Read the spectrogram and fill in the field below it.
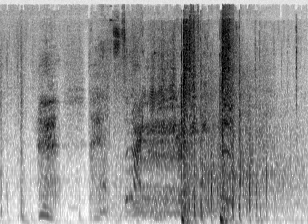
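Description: A horse neighs and whinnies in the video game The Last of Us, a loud, close call over shuffling game sounds and a couple of sharp thuds.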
